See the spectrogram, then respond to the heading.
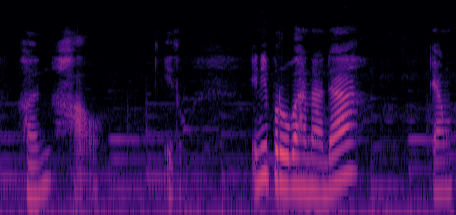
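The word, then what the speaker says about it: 很好: Kita bacanya sesuai aturan, maka pelafalan nada 3 yang pertama itu akan berubah jadi nada 2.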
